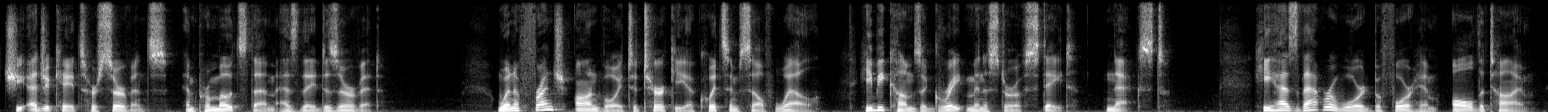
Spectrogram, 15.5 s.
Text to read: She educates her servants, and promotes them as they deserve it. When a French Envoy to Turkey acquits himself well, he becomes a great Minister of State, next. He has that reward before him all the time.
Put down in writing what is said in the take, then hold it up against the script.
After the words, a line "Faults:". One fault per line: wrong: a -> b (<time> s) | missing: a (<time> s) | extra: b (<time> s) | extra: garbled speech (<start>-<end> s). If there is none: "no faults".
She educates her servants, and promotes them as they deserve it. When a French Envoy to Turkey acquits himself well, he becomes a great Minister of State, next. He has that reward before him all the time.
Faults:
no faults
